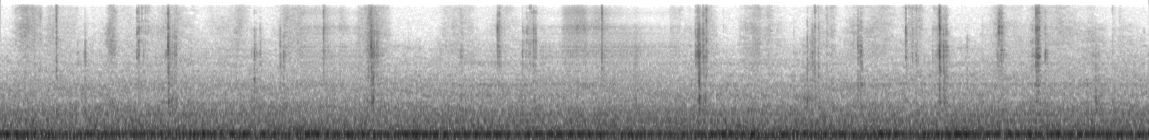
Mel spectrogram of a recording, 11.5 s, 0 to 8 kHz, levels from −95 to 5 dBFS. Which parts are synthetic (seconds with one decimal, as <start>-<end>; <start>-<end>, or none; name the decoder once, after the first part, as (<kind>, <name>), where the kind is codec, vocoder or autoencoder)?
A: 3.0-3.6 (autoencoder, DAC-VAE); 5.4-6.8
